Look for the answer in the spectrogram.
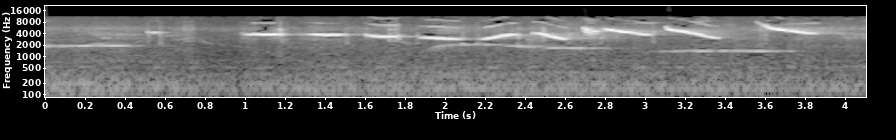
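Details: Ruddy-breasted seedeater tutor song for training captive birds: a faint low whistle, then a run of about a dozen quick whistled notes, sliding down then sharply up, accelerating toward the end.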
